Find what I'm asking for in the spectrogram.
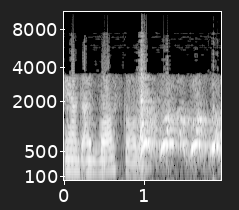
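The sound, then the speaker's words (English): A dog barks a few times, short sharp yaps overlapping a person who is talking. “Yeah, sorry about my dog.”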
